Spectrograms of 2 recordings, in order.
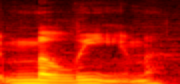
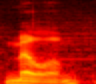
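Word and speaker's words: Milim: uh just like the they say maleem no no there's two eyes in her name why would you pronounce the I differently so it's Milam and it's guy and that's because I'm my own person and I can say things how I want and I am 100 aware that is pronounced different ways I just don't care Sirius is named after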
